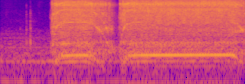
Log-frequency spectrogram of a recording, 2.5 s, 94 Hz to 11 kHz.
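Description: DeWalt DCF512B 20V Atomic cordless 1/2-inch drive ratchet whirring loudly as it loosens, a steady high motor whine starting after a quiet moment, dipping briefly and resuming for a second run.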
